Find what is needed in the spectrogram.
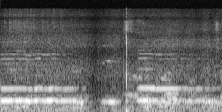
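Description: A voice humming long, steady held notes, one note breaking off before the middle and another taking over, with a single sharp click a little past the middle.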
